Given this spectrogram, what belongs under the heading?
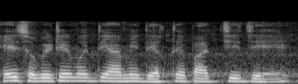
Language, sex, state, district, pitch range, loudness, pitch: Bengali, male, Assam, Hailakandi, 135-160 Hz, -14 LUFS, 150 Hz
